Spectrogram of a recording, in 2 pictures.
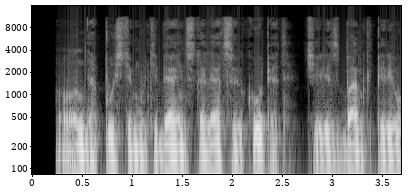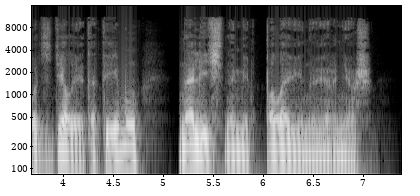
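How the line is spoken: Quick realization. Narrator (Russian): быстро сообразил прокурор

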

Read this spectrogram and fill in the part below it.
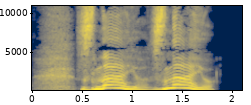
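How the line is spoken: Sudden shout. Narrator (Russian): она вдруг крикнула

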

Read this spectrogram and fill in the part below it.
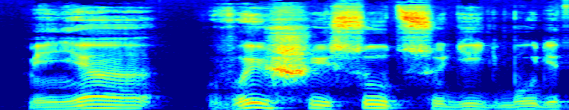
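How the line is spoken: Hollow muffled voice. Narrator (Russian): сказал глухо

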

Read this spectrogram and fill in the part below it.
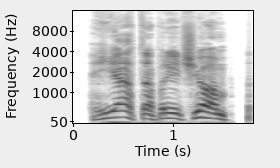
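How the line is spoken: Loud wail. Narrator (Russian): завопил Том

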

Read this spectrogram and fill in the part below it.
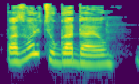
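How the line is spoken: Grumbling. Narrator (Russian): буркнула

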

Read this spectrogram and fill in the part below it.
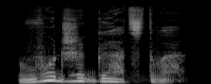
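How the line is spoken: Barely audible. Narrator (Russian): чуть слышно произнесла Татьяна

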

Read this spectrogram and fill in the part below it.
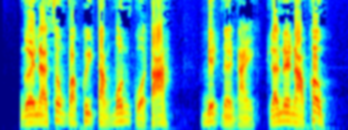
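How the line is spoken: Loud challenging shout. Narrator (Vietnamese): vài vu sĩ thủ sơn ... cao giọng quát

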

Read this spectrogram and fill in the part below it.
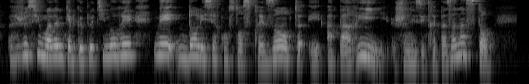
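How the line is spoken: Conciliatory tone. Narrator (French): ajouta l'avoué d'un ton conciliant

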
